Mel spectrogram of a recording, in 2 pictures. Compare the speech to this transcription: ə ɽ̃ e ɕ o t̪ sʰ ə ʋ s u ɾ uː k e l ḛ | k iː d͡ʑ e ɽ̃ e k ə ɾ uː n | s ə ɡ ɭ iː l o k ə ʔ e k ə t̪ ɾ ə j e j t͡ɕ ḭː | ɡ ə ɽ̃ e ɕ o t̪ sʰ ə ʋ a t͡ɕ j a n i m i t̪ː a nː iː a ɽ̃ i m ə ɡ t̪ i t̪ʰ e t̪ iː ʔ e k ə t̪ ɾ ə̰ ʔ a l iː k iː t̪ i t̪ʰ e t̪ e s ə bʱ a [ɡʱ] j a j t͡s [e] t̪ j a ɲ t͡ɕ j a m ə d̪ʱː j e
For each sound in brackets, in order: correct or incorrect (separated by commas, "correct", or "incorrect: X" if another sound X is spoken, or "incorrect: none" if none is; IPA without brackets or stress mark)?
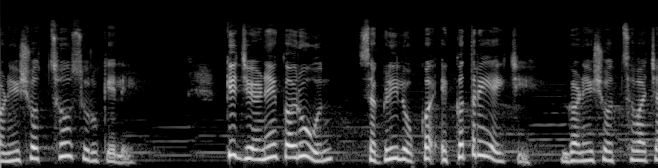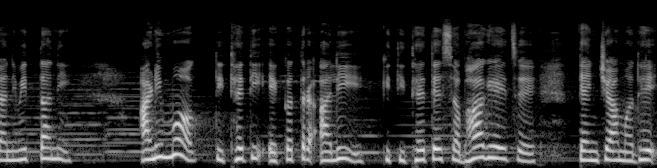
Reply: correct, correct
